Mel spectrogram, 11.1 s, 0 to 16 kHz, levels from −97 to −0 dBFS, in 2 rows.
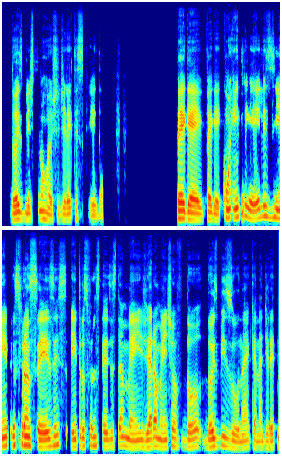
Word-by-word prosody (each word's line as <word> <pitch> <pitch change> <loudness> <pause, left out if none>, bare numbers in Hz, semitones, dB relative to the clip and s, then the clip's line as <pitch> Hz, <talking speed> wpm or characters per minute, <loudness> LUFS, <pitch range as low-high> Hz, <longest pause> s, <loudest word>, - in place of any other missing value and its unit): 2 115 +2 +3
beijos 110 -1 -6
no 125 - -2
rosto 95 -4 -4
direita 100 +4 -3
e - - -6
esquerda. 85 -6 -9 1.5
Peguei, 115 -5 +7
peguei, 105 -1 0
com 140 +7 +1
entre 155 +5 0
eles 145 +4 +1
e 150 - -1
entre 140 +2 +1
os 150 - -2
franceses 145 0 +2
entre 125 +3 -1
os 135 - -3
franceses 125 -4 -3
também, 120 -5 -1
geralmente 120 +1 +1
eu 130 -2 -3
dou 120 +3 -2
2 125 +3 +1
bisous, 125 -7 -3
né, 110 +2 -5
que - - -7
é - - -3
na 105 0 -5
direita 110 +1 -5
120 Hz, 160 wpm, -22 LUFS, 110-140 Hz, 1.5 s, Peguei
